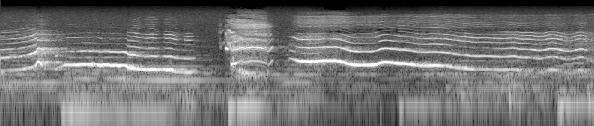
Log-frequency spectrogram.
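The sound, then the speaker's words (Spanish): A woman wails and cries loudly, her voice sliding up and down in long, drawn-out moans broken by a sharp sobbing gasp partway through. “Y es ahí cuando ve... llorando a Doloricienta.”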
